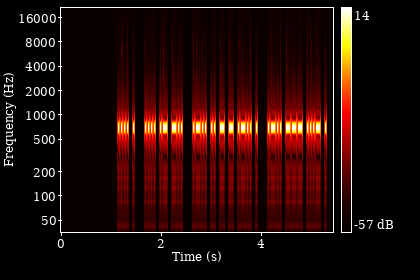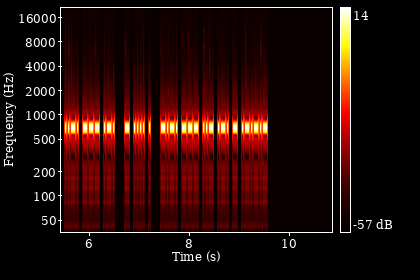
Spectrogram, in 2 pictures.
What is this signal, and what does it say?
Morse code, heard as a keyed tone, about 40 wpm, 700 Hz. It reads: HE HAD LITTLE LOVE FOR THE COURT.
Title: Sentences from Top 1600 Words 40wpm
